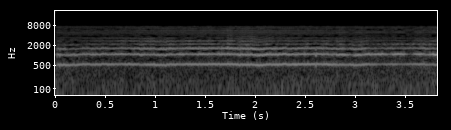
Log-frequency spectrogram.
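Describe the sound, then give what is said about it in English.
A cat lets out one long, drawn-out meow that holds a steady pitch for several seconds, loud, with no voices around it. “I told you it was a lucky cat.”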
